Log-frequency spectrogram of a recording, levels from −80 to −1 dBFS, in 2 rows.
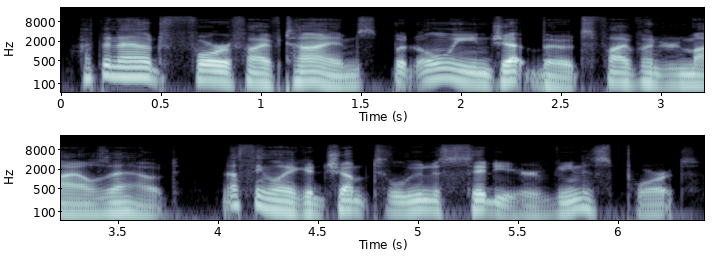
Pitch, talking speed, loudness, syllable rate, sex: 100 Hz, 235 wpm, -20 LUFS, 5.8 syllables/s, male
